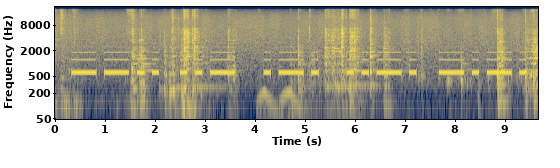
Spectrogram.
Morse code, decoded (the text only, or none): ZURFC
